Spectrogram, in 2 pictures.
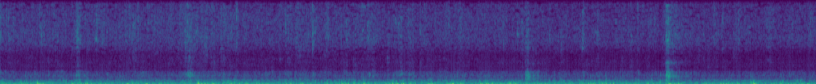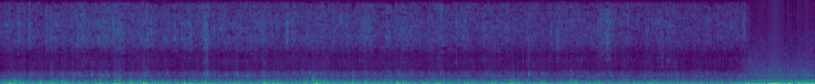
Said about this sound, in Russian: Дима едет в машине.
